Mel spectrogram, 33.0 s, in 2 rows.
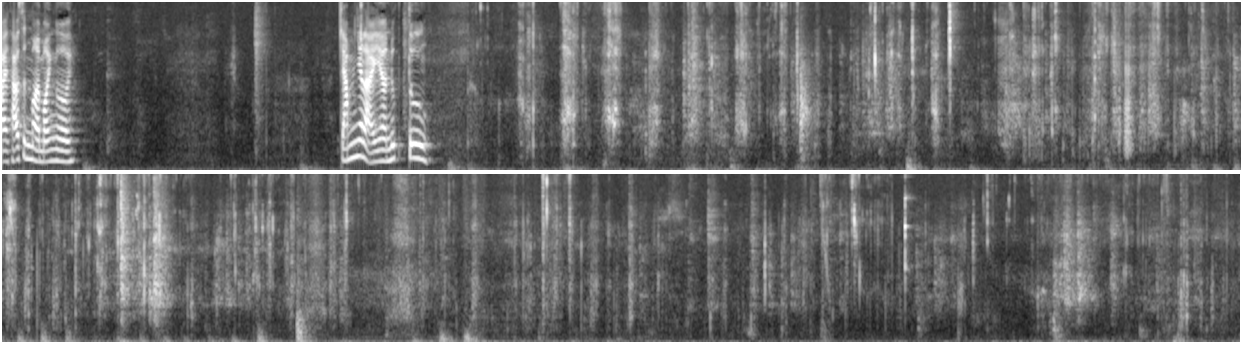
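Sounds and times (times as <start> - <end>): wet crackly mouth sounds: 6.2 - 33.0
crisp bites and chewing: 6.4 - 21.4.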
